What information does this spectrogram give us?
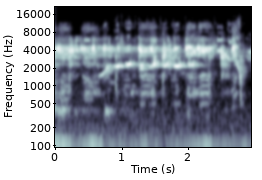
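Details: Indian ringneck parakeet, a green parrot, talking ("Mitthu Mitthu"): raspy, high-pitched chattering voice running almost without break for three seconds over a faint low hum.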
